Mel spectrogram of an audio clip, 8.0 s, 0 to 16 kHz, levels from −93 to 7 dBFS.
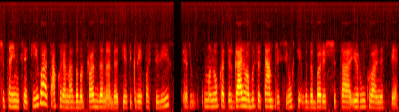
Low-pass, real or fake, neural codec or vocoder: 14.4 kHz; real; none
